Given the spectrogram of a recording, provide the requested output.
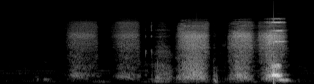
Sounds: Sniff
